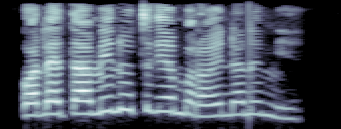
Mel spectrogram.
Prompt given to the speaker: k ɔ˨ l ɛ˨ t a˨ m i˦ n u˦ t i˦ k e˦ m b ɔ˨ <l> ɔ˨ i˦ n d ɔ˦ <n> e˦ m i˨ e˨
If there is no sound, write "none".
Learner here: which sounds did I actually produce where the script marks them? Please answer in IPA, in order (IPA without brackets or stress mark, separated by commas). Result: ɾ, n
